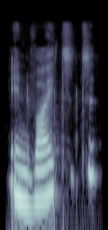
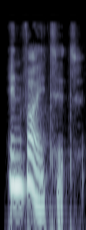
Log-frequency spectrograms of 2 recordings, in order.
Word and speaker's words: invited: The less common mistake is not pronouncing the id clearly at the end of verbs ending in t or d. Just make sure you pronounce the e clearly. So, not invited, but invited.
